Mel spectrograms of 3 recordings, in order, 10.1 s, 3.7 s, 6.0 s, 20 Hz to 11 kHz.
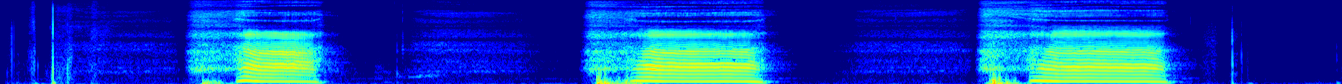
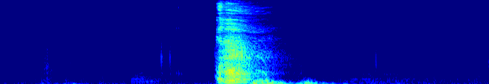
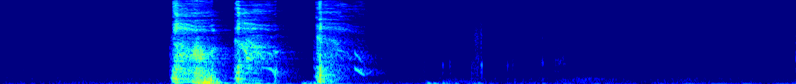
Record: exhalation_length: 10.1 s
exhalation_amplitude: 9122
exhalation_signal_mean_std_ratio: 0.49
cough_length: 3.7 s
cough_amplitude: 7565
cough_signal_mean_std_ratio: 0.24
three_cough_length: 6.0 s
three_cough_amplitude: 4748
three_cough_signal_mean_std_ratio: 0.27
survey_phase: beta (2021-08-13 to 2022-03-07)
age: 18-44
gender: Male
wearing_mask: 'No'
symptom_cough_any: true
symptom_runny_or_blocked_nose: true
symptom_shortness_of_breath: true
symptom_fatigue: true
symptom_headache: true
symptom_change_to_sense_of_smell_or_taste: true
symptom_onset: 5 days
smoker_status: Never smoked
respiratory_condition_asthma: false
respiratory_condition_other: false
recruitment_source: Test and Trace
submission_delay: 1 day
covid_test_result: Positive
covid_test_method: RT-qPCR
covid_ct_value: 18.3
covid_ct_gene: ORF1ab gene
covid_ct_mean: 19.1
covid_viral_load: 560000 copies/ml
covid_viral_load_category: Low viral load (10K-1M copies/ml)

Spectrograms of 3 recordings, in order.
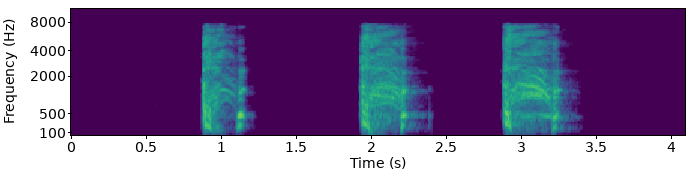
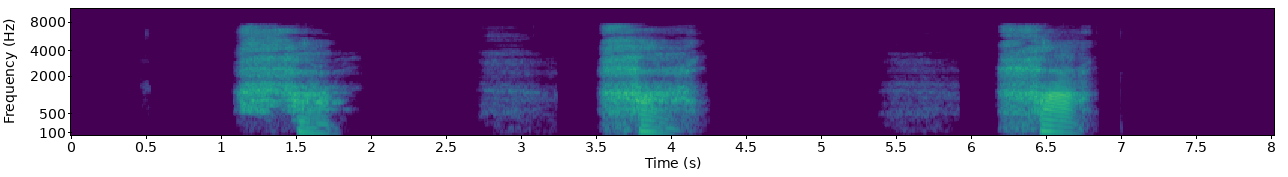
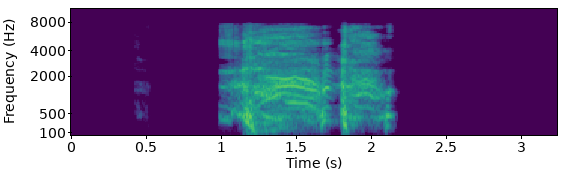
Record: three_cough_length: 4.1 s
three_cough_amplitude: 28851
three_cough_signal_mean_std_ratio: 0.37
exhalation_length: 8.0 s
exhalation_amplitude: 19364
exhalation_signal_mean_std_ratio: 0.37
cough_length: 3.2 s
cough_amplitude: 28592
cough_signal_mean_std_ratio: 0.46
survey_phase: alpha (2021-03-01 to 2021-08-12)
age: 45-64
gender: Male
wearing_mask: 'No'
symptom_fatigue: true
symptom_onset: 8 days
smoker_status: Never smoked
respiratory_condition_asthma: false
respiratory_condition_other: false
recruitment_source: REACT
submission_delay: 1 day
covid_test_result: Negative
covid_test_method: RT-qPCR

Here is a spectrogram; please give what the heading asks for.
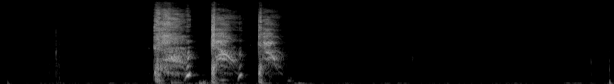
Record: cough_length: 6.1 s
cough_amplitude: 18042
cough_signal_mean_std_ratio: 0.29
survey_phase: beta (2021-08-13 to 2022-03-07)
age: 45-64
gender: Female
wearing_mask: 'No'
symptom_new_continuous_cough: true
symptom_runny_or_blocked_nose: true
symptom_sore_throat: true
symptom_diarrhoea: true
symptom_fatigue: true
symptom_fever_high_temperature: true
symptom_headache: true
symptom_change_to_sense_of_smell_or_taste: true
symptom_onset: 6 days
smoker_status: Never smoked
respiratory_condition_asthma: false
respiratory_condition_other: false
recruitment_source: Test and Trace
submission_delay: 2 days
covid_test_result: Positive
covid_test_method: RT-qPCR
covid_ct_value: 13.9
covid_ct_gene: ORF1ab gene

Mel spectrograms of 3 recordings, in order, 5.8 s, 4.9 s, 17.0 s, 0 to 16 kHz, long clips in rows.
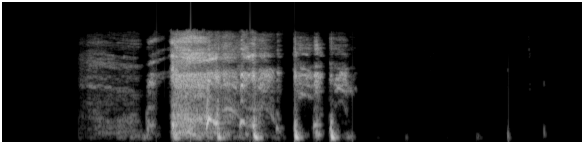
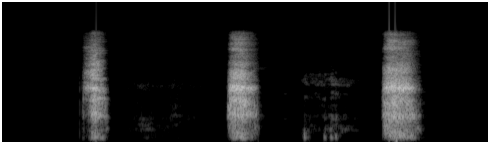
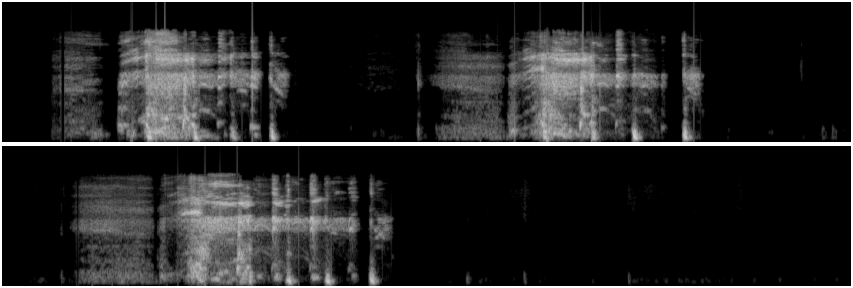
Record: cough_length: 5.8 s
cough_amplitude: 30983
cough_signal_mean_std_ratio: 0.38
exhalation_length: 4.9 s
exhalation_amplitude: 21593
exhalation_signal_mean_std_ratio: 0.31
three_cough_length: 17.0 s
three_cough_amplitude: 30811
three_cough_signal_mean_std_ratio: 0.38
survey_phase: beta (2021-08-13 to 2022-03-07)
age: 18-44
gender: Female
wearing_mask: 'No'
symptom_fatigue: true
symptom_onset: 12 days
smoker_status: Never smoked
respiratory_condition_asthma: true
respiratory_condition_other: false
recruitment_source: REACT
submission_delay: 1 day
covid_test_result: Negative
covid_test_method: RT-qPCR
influenza_a_test_result: Negative
influenza_b_test_result: Negative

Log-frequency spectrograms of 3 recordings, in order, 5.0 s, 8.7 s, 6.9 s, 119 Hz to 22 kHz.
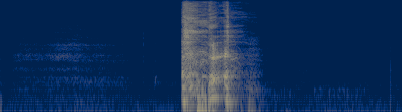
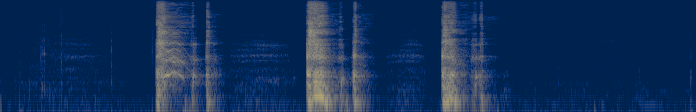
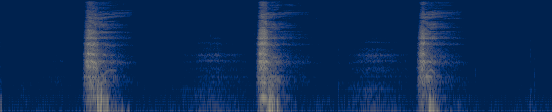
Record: cough_length: 5.0 s
cough_amplitude: 14456
cough_signal_mean_std_ratio: 0.29
three_cough_length: 8.7 s
three_cough_amplitude: 16236
three_cough_signal_mean_std_ratio: 0.27
exhalation_length: 6.9 s
exhalation_amplitude: 4663
exhalation_signal_mean_std_ratio: 0.29
survey_phase: alpha (2021-03-01 to 2021-08-12)
age: 65+
gender: Male
wearing_mask: 'No'
symptom_none: true
smoker_status: Prefer not to say
respiratory_condition_asthma: false
respiratory_condition_other: false
recruitment_source: REACT
submission_delay: 5 days
covid_test_result: Negative
covid_test_method: RT-qPCR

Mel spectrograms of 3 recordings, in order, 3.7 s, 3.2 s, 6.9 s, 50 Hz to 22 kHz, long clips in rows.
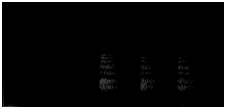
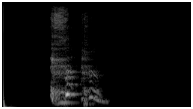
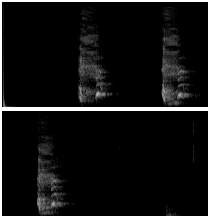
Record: exhalation_length: 3.7 s
exhalation_amplitude: 202
exhalation_signal_mean_std_ratio: 0.43
cough_length: 3.2 s
cough_amplitude: 3133
cough_signal_mean_std_ratio: 0.33
three_cough_length: 6.9 s
three_cough_amplitude: 2593
three_cough_signal_mean_std_ratio: 0.32
survey_phase: beta (2021-08-13 to 2022-03-07)
age: 18-44
gender: Female
wearing_mask: 'No'
symptom_none: true
smoker_status: Never smoked
respiratory_condition_asthma: false
respiratory_condition_other: false
recruitment_source: REACT
submission_delay: 0 days
covid_test_result: Negative
covid_test_method: RT-qPCR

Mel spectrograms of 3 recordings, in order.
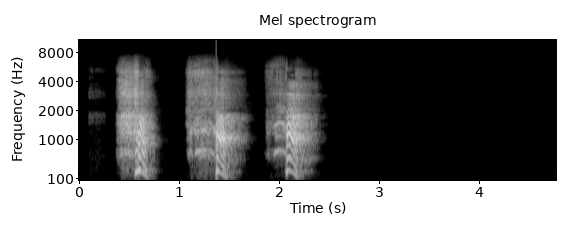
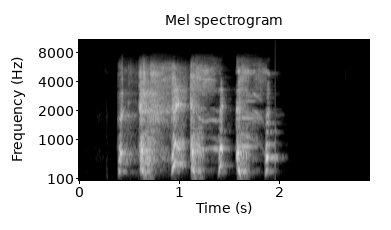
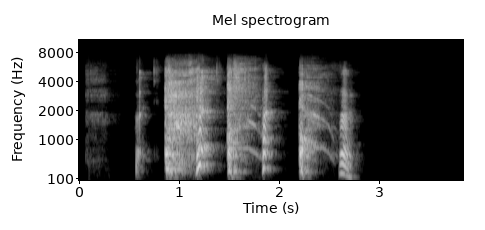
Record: exhalation_length: 4.8 s
exhalation_amplitude: 25617
exhalation_signal_mean_std_ratio: 0.36
cough_length: 2.9 s
cough_amplitude: 25519
cough_signal_mean_std_ratio: 0.49
three_cough_length: 3.8 s
three_cough_amplitude: 26003
three_cough_signal_mean_std_ratio: 0.42
survey_phase: beta (2021-08-13 to 2022-03-07)
age: 45-64
gender: Female
wearing_mask: 'No'
symptom_none: true
smoker_status: Never smoked
respiratory_condition_asthma: false
respiratory_condition_other: false
recruitment_source: REACT
submission_delay: 1 day
covid_test_result: Negative
covid_test_method: RT-qPCR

